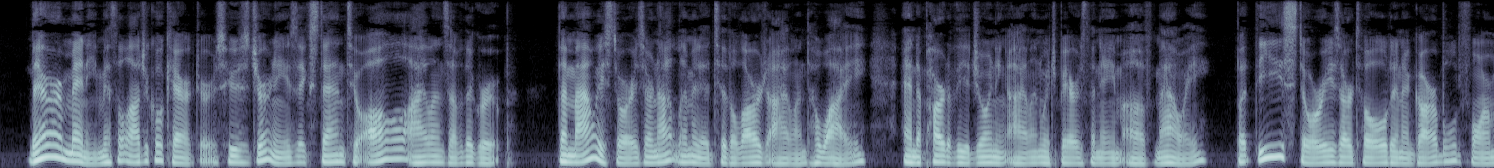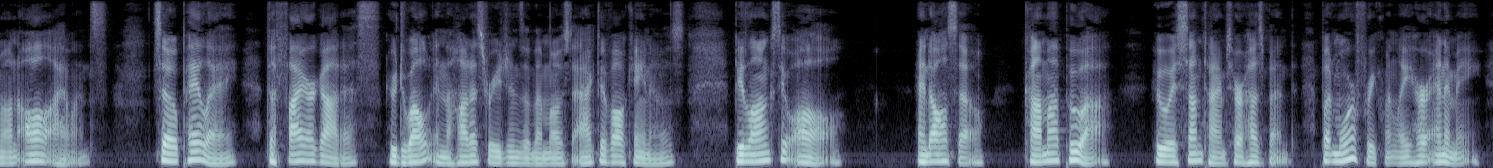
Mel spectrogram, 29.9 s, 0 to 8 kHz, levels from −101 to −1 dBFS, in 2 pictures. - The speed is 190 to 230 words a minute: No, average, 170 wpm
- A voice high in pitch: No, low, 105 Hz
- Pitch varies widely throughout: No, average, 4.3 semitones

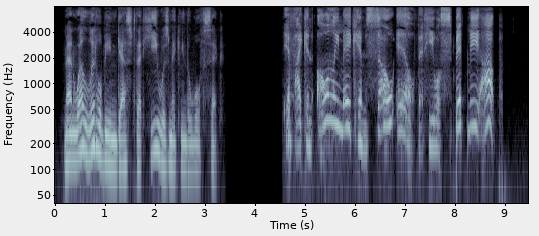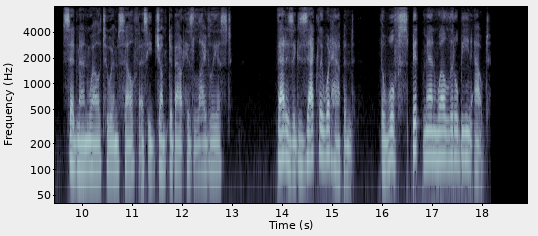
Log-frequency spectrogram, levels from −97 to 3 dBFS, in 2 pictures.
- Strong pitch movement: Yes, wide, 8.5 semitones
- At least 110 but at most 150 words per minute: Yes, average, 145 wpm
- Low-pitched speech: Yes, low, 125 Hz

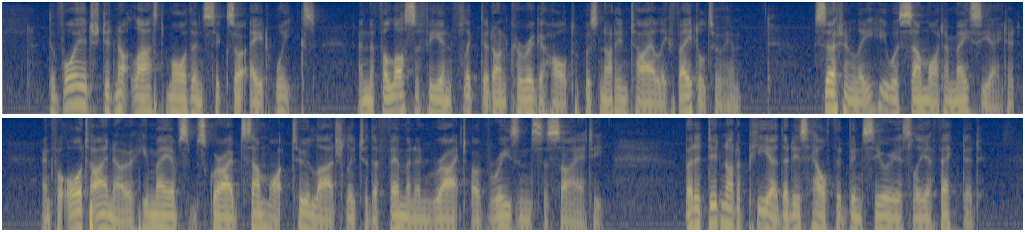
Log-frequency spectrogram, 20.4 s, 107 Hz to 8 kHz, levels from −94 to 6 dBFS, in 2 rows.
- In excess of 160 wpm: Yes, average, 175 wpm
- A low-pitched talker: Yes, very low, 95 Hz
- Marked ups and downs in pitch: No, average, 3.2 semitones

